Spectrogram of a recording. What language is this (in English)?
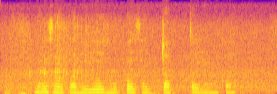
Marathi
